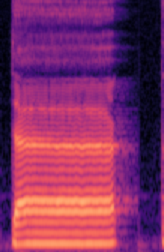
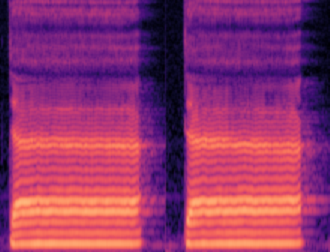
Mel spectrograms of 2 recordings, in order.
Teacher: জিহ্বার আগা সামনের উপরের 2 দাঁতের গোড়ার সঙ্গে লাগিয়ে উচ্চারিত হয়।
